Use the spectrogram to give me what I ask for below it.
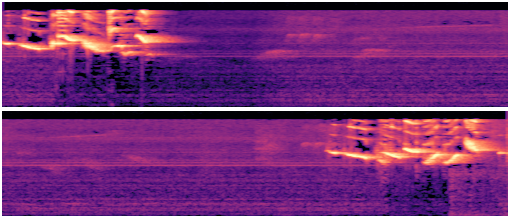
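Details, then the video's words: Yellow-bellied seedeater singing two bursts of bright, rapid twittering song with sharp, high descending notes, one at the start and one near the end, separated by about six seconds of near silence with faint low background hum. "Yellow-bellied seedeater song"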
